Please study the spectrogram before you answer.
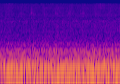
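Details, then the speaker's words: Toyota Vios taxi on a road test: steady, deep droning roar like grinding metal or a mixer, felt through the floor, constant throughout; worn wheel bearing noise while driving. "Ano itong taxi kasi parang Nagoya ng bakal parang mixer ah siguraduhin natin kung saan yung maingay dito dama pa nga sa floring eh"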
